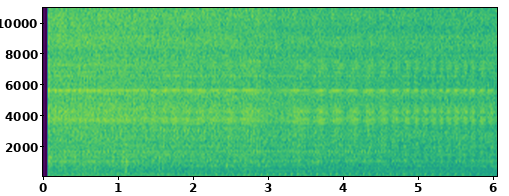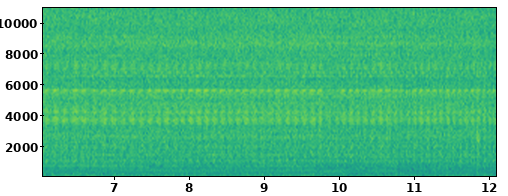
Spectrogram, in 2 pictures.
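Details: Audi A3 idling evenly with a thin steady whine and some mid-pitch hum over it, apparently from the gearbox; cause unclear.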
